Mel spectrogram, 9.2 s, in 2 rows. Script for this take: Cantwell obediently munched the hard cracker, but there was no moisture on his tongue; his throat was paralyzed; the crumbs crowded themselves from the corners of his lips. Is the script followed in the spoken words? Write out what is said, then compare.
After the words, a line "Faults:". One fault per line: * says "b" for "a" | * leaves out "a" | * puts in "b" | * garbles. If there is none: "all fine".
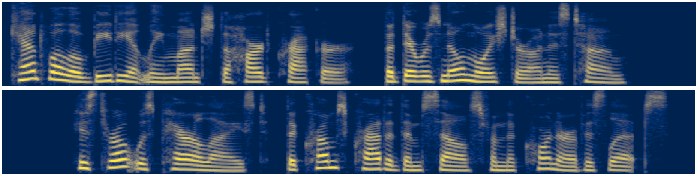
Cantwell obediently munched the hard cracker, but there was no moisture on his tongue; his throat was paralyzed; the crumbs crowded themselves from the corner of his lips.
Faults:
* says "corner" for "corners"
